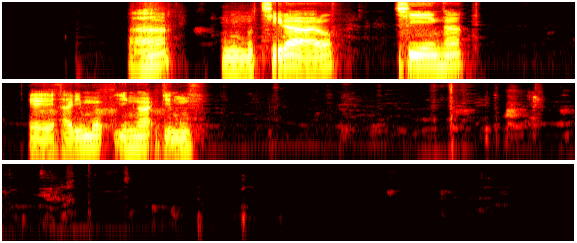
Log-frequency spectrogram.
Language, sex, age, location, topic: Kinyarwanda, male, 18-24, Nyagatare, agriculture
